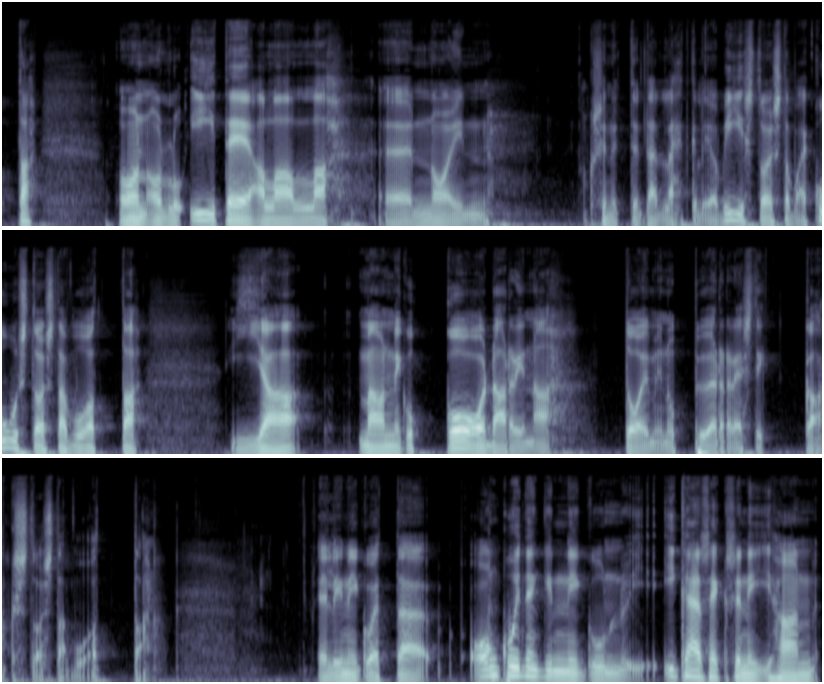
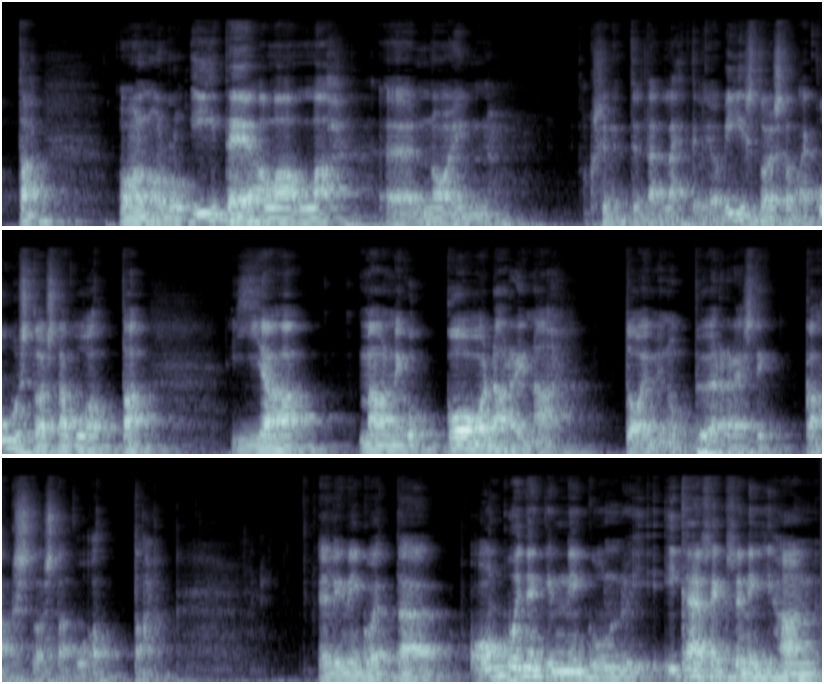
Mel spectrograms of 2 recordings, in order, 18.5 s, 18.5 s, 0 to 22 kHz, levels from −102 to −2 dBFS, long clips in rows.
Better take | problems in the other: first | off-mic speech; far // room echo; slight; dies away in 0.4 s

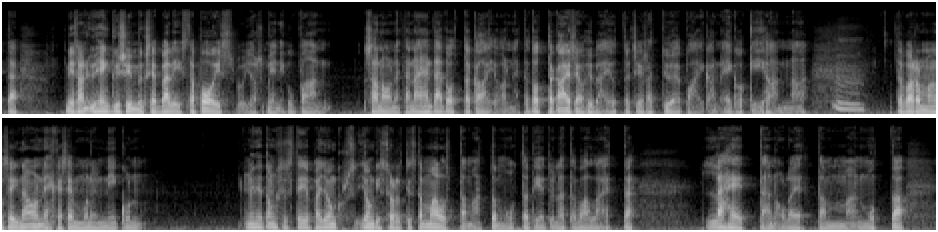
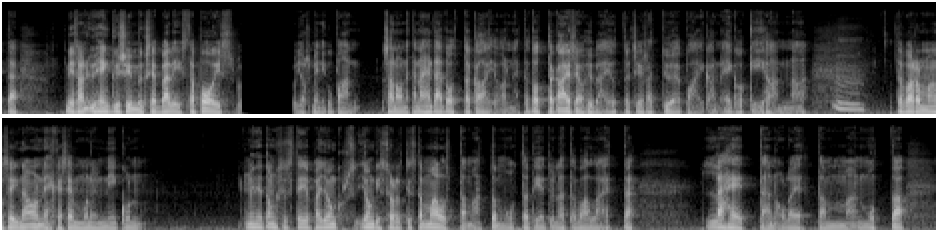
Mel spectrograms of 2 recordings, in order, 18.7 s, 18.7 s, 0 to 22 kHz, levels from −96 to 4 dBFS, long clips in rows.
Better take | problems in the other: first | audio freezing; at 2.5 s for 0.5 s

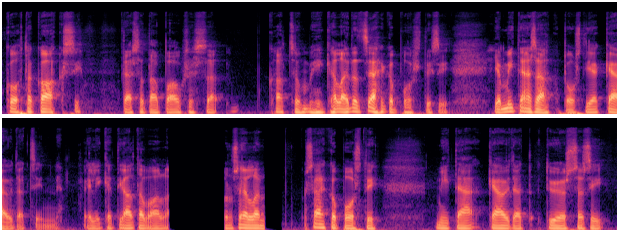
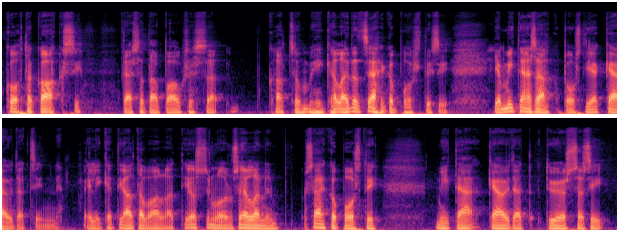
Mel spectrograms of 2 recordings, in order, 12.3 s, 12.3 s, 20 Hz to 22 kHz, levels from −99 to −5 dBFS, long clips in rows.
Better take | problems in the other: second | audio cutting out; at 8 s for 0.5 s and at 9 s

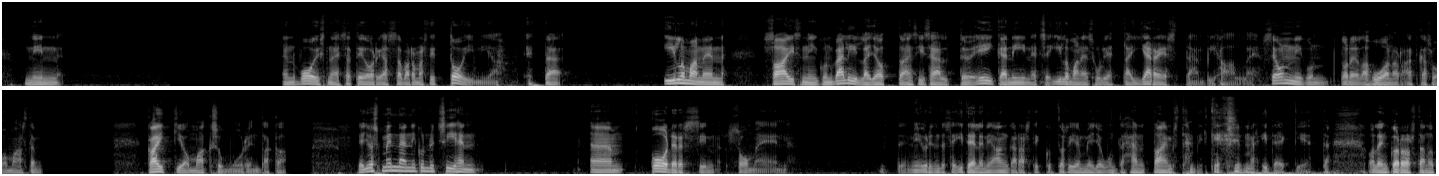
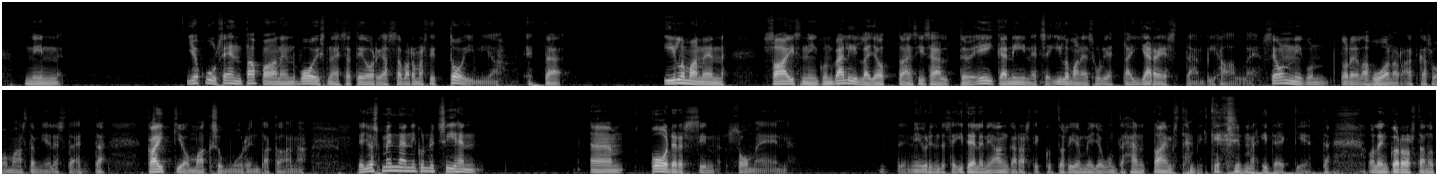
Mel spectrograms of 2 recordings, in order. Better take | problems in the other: second | audio cutting out; at 1.5 s for 1 s, at 15 s for 0.5 s and at 17 s

